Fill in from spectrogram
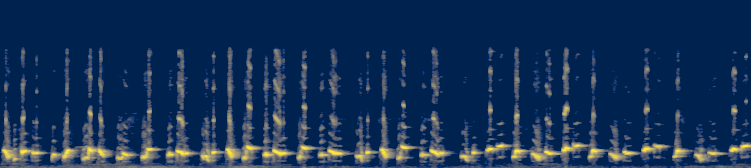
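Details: Provoked fighting call of a yellow-vented bulbul, used to make a bird answer instantly: a long continuous stream of quick, bubbly, slurred chirps with little pause, clean background.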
